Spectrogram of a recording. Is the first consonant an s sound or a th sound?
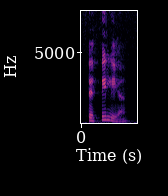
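th sound. The c is said with the tongue between teeth. This is how it is said in Spain. "ele vai ter um som próprio, que é produzido com a língua entre os dentes"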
